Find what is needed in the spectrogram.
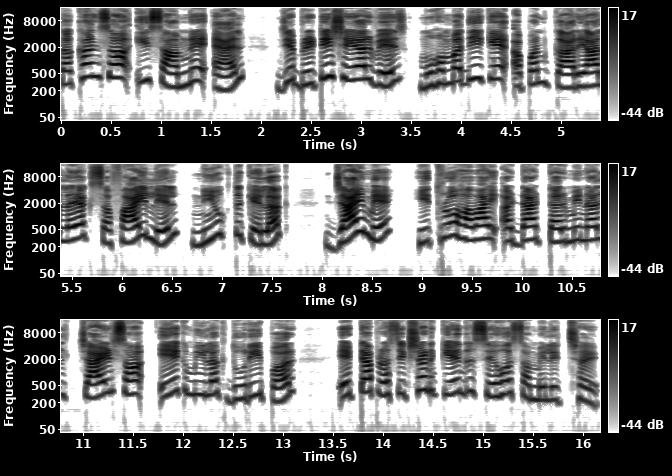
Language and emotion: Maithili, neutral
